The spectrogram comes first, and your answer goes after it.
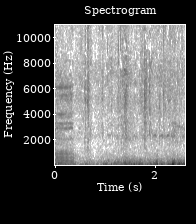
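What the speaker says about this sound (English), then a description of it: "What are you mooing about?" A cow on a garden homestead after a frost gives a short low moo at the start, followed by faint outdoor shuffling and a soft thump.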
